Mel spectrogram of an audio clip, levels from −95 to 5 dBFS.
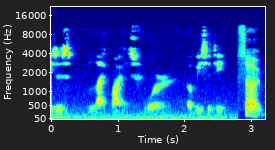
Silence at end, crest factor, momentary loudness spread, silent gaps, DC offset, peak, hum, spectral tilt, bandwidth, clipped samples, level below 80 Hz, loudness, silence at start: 0.1 s; 22 dB; 20 LU; none; under 0.1%; -8 dBFS; none; -2 dB/octave; 12 kHz; under 0.1%; -52 dBFS; -27 LUFS; 0 s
